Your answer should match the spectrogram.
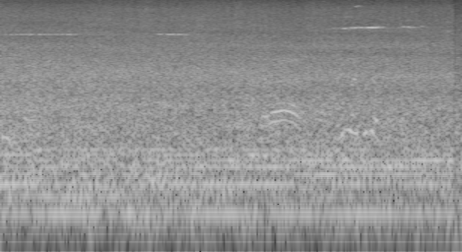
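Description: Steady traffic and engine noise with a low hum, and faint voices in the background.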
